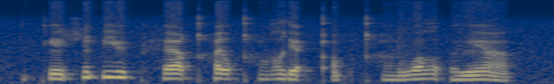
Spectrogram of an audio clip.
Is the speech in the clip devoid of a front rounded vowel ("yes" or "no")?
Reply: no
